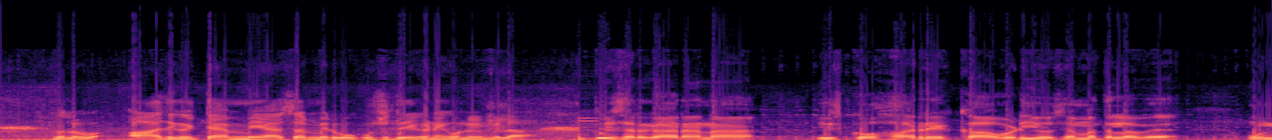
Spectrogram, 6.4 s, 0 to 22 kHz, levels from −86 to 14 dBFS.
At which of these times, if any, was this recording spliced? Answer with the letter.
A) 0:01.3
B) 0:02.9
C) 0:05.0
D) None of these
B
